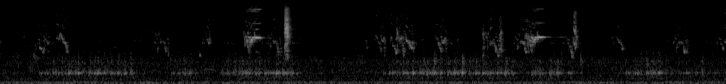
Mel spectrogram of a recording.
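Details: Budgerigar song: scattered chirps and warbled notes, with a few louder sharp whistles standing out over a constant low hum.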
